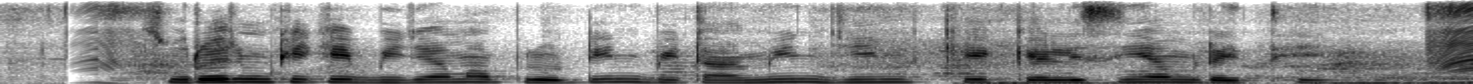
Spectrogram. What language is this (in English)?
Chhattisgarhi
